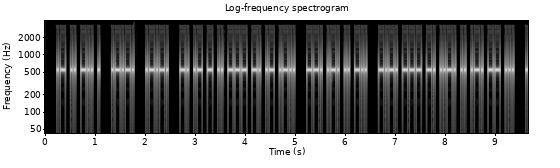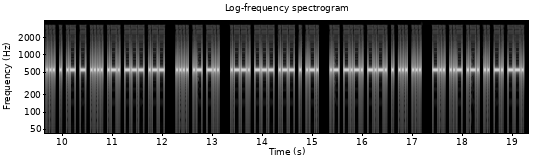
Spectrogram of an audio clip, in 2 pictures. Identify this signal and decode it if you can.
Morse code, heard as a keyed tone, about 36 wpm, 550 Hz. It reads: AIDE <AR> <AR> NATIONAL GRID CONFIRMS HEATHROW HAD POWER ACCESS DURING
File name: podcast / News headlines-1x-35x35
